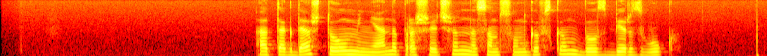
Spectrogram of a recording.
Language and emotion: Russian, neutral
